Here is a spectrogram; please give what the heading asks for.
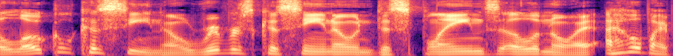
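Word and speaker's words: Des Plaines: casino Rivers Casino in displays Illinois I hope I pronounce that you know it's so funny because no it's with an S it's displays but I the thing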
